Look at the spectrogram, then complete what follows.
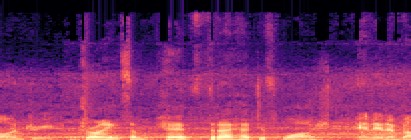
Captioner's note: hairdryer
